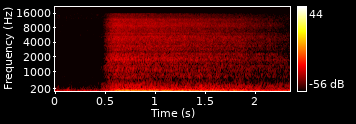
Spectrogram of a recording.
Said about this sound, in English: First thing you got to do, start breathing in and out through your nose. Control breath in and out through your nose.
